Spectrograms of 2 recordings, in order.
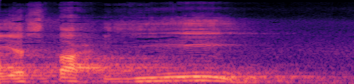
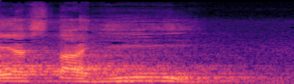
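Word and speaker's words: يستحيي: Ya, kalau kita membacanya la yastahyi. Tapi kalau imam-imam lain ya, ada yang membaca la yastahi. Kalau kita la yastahyi.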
